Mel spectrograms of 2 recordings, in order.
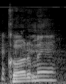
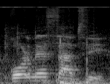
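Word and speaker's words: قورمه سبزی: Do I pronounce it right? Actually, khorme. Korme? Khorme sabzi.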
